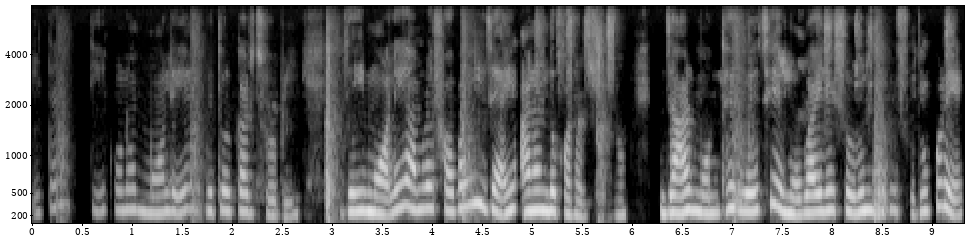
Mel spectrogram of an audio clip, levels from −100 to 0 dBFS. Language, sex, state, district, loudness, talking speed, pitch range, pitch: Bengali, female, West Bengal, Kolkata, -21 LUFS, 160 wpm, 230-270 Hz, 255 Hz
